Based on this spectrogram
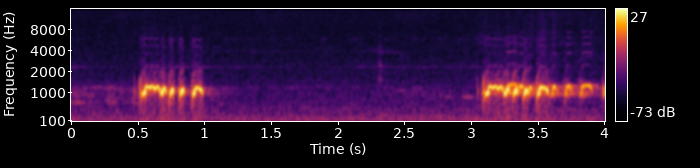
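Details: Lively local zebra dove song, meant to draw replies from other doves: a short, loud, rolling coo burst, a second of quiet, then a longer phrase of trilled coos.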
